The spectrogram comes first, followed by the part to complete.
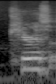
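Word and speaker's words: Cirith Ungol: They're heading onto Smeagol's lair, and they are on the stairs at Corinth Ungol, which apparently I pronounce it with a hard C.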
